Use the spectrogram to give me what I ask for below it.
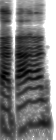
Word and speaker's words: Sabbagh: It's hard when you read and you never hear it pronounced, but Sabah, S-A-B-B-A-G-H, Sabag.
